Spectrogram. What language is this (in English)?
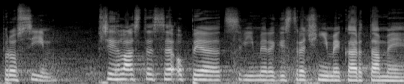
Czech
